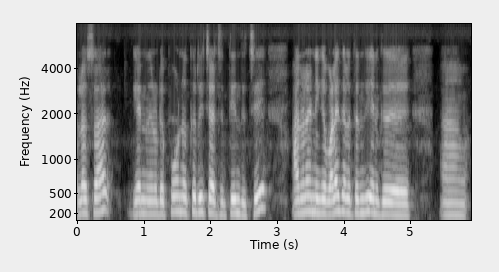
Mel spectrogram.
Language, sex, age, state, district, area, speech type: Tamil, female, 60+, Tamil Nadu, Viluppuram, rural, spontaneous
